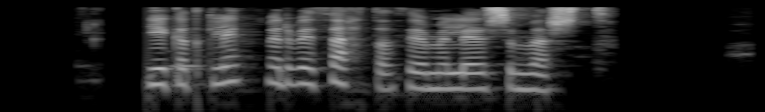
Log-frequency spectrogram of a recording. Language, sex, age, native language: Icelandic, female, 20-29, Icelandic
